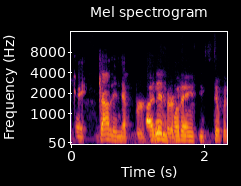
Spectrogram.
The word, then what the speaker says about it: Gallinipper: Is that how you pronounce it? Gallinipper? Gallon Nipper. That's an Nipper. I, not an A, after the N and P. Okay, Gallinipper.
